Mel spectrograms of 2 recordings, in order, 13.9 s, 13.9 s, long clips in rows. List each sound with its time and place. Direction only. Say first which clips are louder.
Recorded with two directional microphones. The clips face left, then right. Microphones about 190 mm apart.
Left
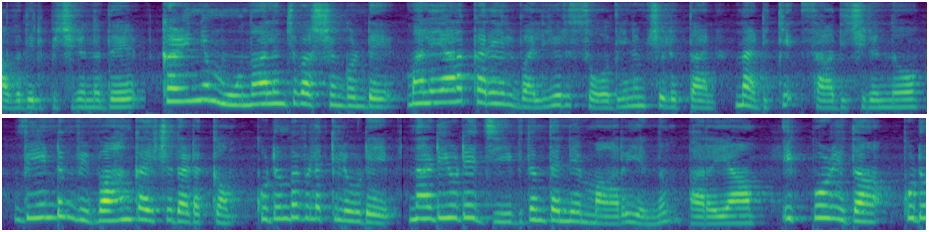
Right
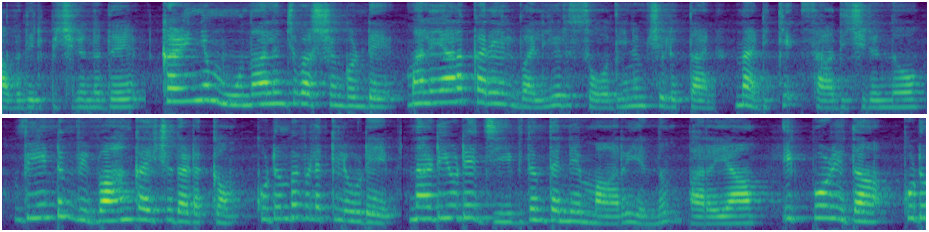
0.2 s speech: left 6 dB; 40° left (ahead or behind)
